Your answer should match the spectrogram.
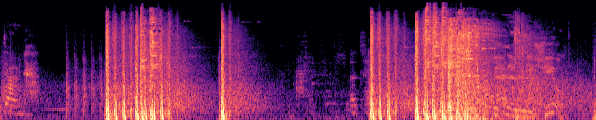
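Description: Automatic gunfire in a shooter video game rattles in long, loud bursts separated by a single sharp shot and brief quieter gaps.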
